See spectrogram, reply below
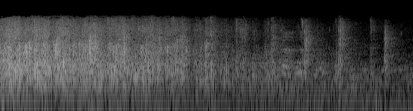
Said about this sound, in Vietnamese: Xin quý vị dành được tràng pháo tay.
